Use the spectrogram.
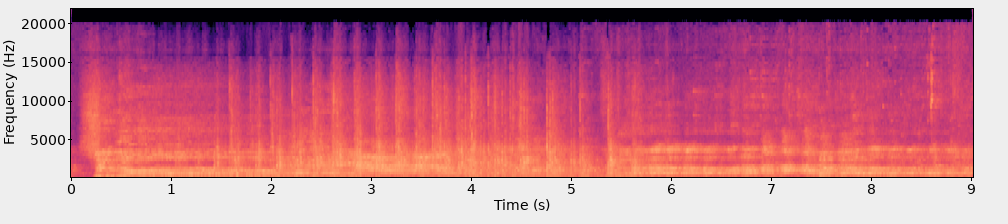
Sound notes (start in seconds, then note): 3.1 animals cheer; 5.6 laughter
